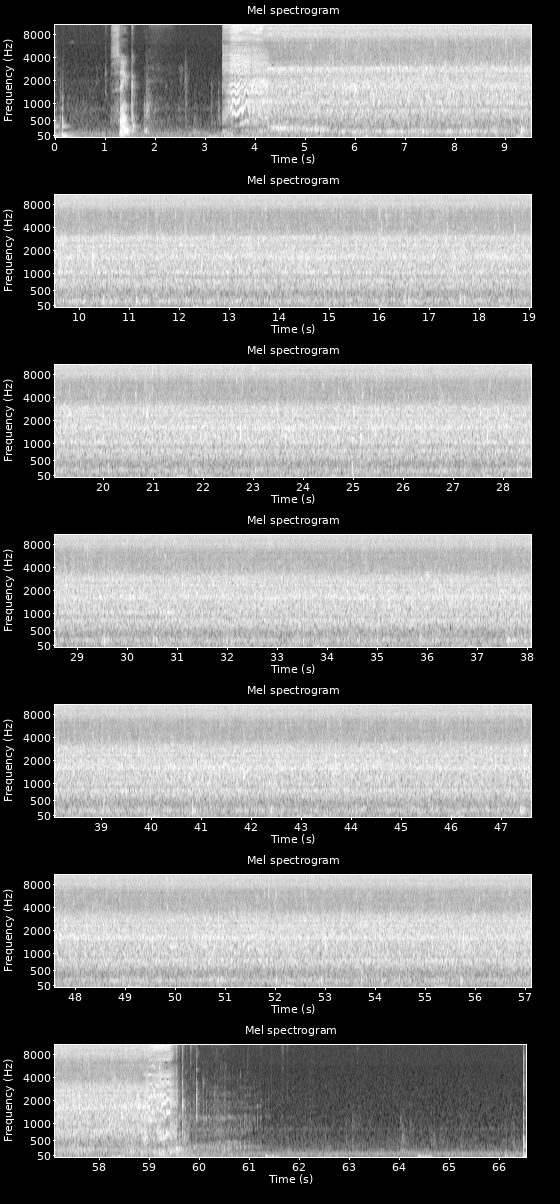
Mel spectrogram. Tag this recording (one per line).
bath
bathroom
drain
faucet
sink
water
